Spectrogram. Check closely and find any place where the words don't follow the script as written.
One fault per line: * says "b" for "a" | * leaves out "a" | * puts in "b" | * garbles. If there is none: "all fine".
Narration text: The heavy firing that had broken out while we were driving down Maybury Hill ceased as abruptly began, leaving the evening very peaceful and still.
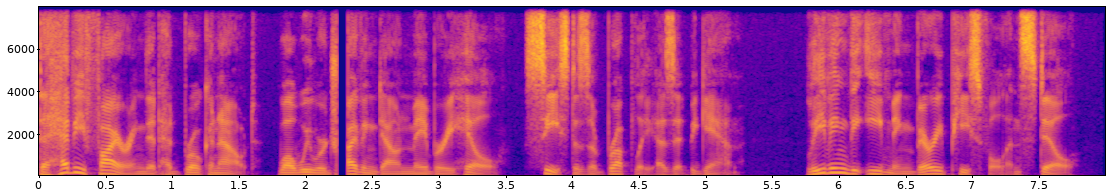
* puts in "as it"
